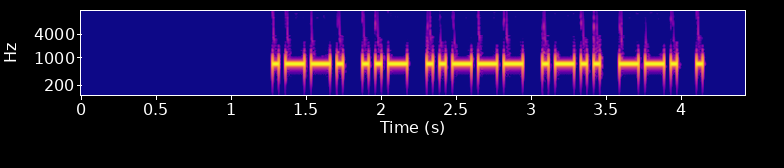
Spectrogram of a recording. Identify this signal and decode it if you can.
Morse code, heard as a keyed tone, about 28 wpm, 700 Hz. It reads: PU2LGE
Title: DXCC-100 Call Signs - 6 Characters - Repeated 2x - 28wpm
